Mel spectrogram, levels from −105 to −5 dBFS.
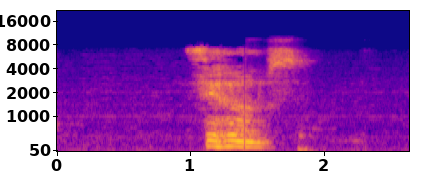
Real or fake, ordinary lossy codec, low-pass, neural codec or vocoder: real; Opus, 32 kbps; 7.2 kHz; none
